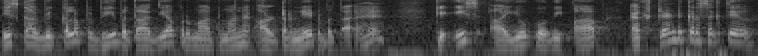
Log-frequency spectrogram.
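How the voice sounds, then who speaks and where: Mellow-voiced preacher man. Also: medium pitch, lively intonation, a little slow, a little hiss or hum. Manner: addresses listeners as "punyatmaon", explains with everyday examples. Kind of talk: Hindi spiritual sermon.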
